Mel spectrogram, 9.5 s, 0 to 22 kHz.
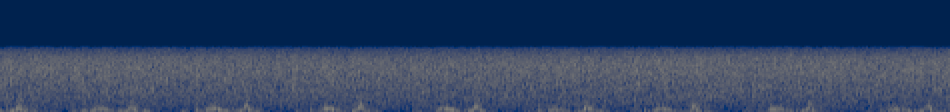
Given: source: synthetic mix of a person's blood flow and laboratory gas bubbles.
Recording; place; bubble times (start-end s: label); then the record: Doppler ultrasound of blood flow; precordium
9.44-9.51 s: bubbles
From the record:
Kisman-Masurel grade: 213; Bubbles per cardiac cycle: several, 3 to 8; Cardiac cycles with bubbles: 1 to 10%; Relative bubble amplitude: loud (0.450 to 0.775); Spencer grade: 1 (occasional bubble signal discernible with the cardiac motion signal, with majority of cardiac periods free of bubbles); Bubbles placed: only in the low amplitude regions of the cardiac cycle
